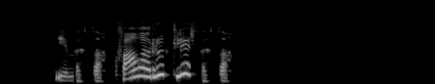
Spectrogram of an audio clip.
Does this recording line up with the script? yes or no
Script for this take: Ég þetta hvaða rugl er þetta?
yes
